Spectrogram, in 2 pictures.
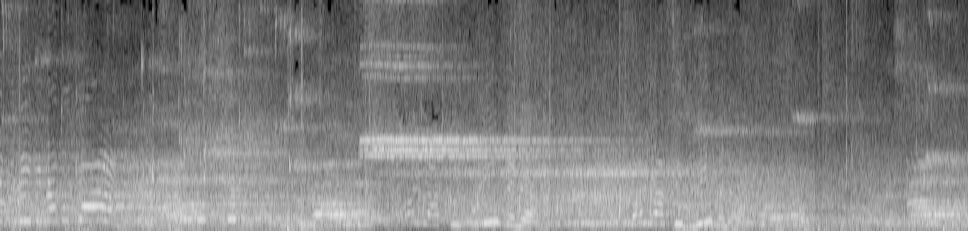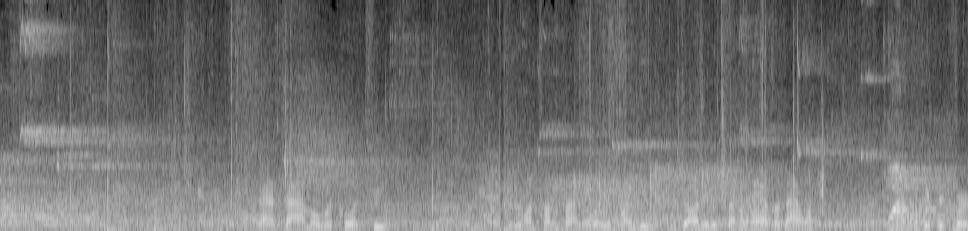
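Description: Young men call out and shout to each other across the gym.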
